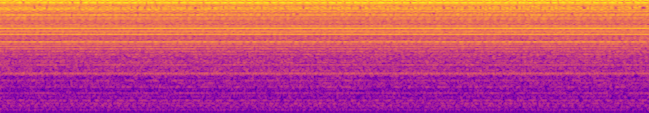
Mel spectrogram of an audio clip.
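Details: Samsung front-load washing machine on a cotton wash cycle with bubble soak and heavily soiled clothes, spinning at top speed: a loud, steady high whine with rushing air, with no knocks or thumps. Normal high-speed spin cycle.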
